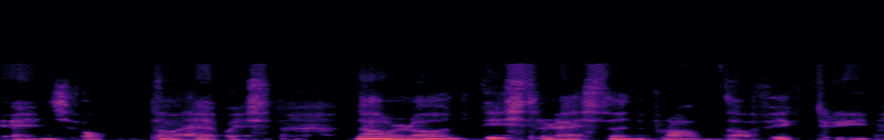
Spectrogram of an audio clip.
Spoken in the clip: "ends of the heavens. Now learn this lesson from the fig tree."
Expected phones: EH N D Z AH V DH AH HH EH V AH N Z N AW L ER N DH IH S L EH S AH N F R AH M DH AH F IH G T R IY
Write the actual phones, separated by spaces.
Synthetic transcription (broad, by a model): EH N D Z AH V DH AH HH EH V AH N S N AW L ER N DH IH S L EH S AH N F R AH M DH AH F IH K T R IY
